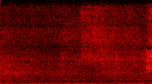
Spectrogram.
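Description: A steady low rumble from a vehicle display turntable turning under the car.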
